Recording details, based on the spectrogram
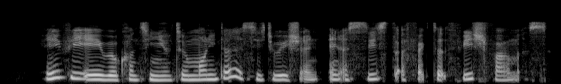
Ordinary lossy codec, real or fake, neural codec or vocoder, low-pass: none; fake; vocoder, 44.1 kHz, 128 mel bands, Pupu-Vocoder; 7.2 kHz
